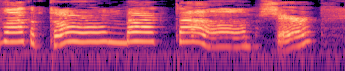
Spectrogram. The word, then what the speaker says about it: Cher: of dumb back time cher not her but it's played by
